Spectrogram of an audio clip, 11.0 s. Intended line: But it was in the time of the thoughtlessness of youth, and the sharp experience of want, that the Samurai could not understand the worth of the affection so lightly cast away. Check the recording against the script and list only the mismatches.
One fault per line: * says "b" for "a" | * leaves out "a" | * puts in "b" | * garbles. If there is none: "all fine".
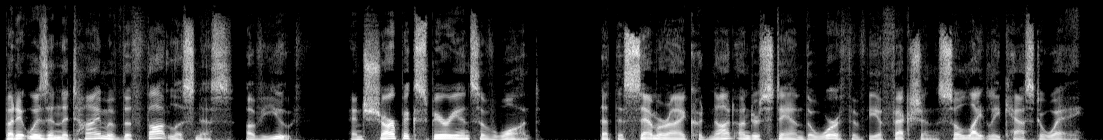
* leaves out "the"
